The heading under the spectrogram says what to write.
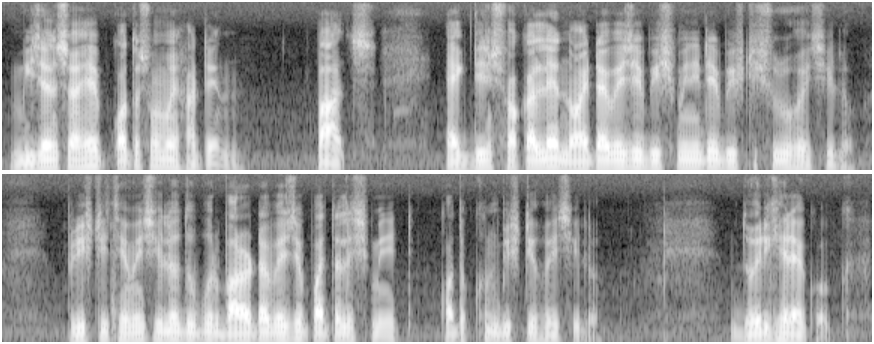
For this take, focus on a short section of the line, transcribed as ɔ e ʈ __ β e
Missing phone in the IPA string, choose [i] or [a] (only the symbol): a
